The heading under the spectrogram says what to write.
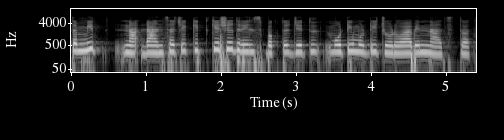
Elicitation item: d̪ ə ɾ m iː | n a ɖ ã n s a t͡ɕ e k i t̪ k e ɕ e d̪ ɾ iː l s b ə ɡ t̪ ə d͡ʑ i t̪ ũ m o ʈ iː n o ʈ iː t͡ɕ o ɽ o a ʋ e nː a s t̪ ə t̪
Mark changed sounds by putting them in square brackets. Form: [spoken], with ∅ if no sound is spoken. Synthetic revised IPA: [t̪] ə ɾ m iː | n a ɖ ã n s a t͡ɕ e k i t̪ k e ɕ e d̪ ɾ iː l s b ə ɡ t̪ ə d͡ʑ [e] t̪ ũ m o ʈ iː [m] o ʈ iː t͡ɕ o ɽ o a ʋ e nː a [t͡s] t̪ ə t̪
